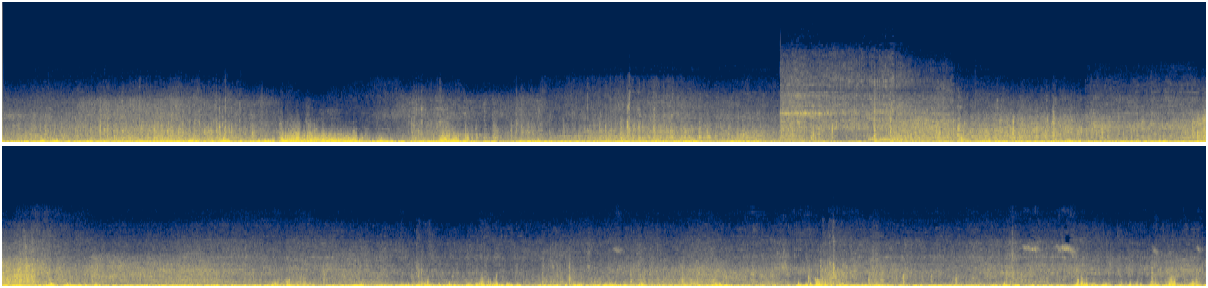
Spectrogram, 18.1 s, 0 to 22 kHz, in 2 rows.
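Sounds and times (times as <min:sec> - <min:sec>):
wind buffeting microphone: 0:00.0 - 0:18.0
bike knocking over ground: 0:05.8 - 0:08.0.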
